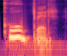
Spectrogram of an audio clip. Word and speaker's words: Cowper: poeta william cooper ahora el nombre se pronuncia cooper pero no lo sabrías con solo mirar cómo se escribe esta es la forma en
